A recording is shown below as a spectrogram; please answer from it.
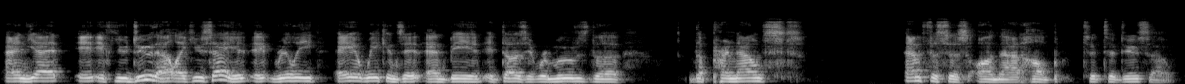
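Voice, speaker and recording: A man's voice: mid-range voice, measured pace, darkish tone, highs cut off. A man hosting a carving session on a video call, thinking aloud and rambling with frequent restarts. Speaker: host of a carving challenge. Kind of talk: casual video-call discussion.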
